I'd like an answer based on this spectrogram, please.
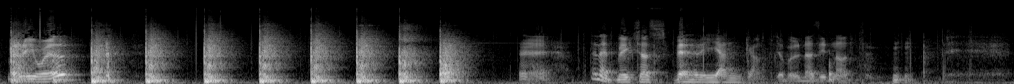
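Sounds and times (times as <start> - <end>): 
amateur carpenter hammering nails into wood: 0.1 - 4.8
speech: 0.2 - 1.2, 5.2 - 9.6.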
